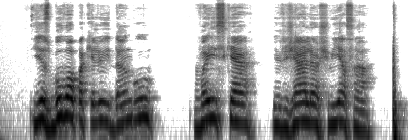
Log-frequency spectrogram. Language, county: Lithuanian, Kaunas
